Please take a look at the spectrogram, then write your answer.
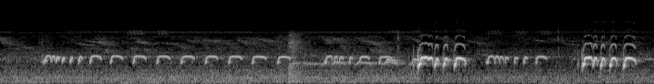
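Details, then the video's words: Several crossbred local and Bangkok zebra doves singing: a long, evenly spaced series of short coos, then louder stuttering bursts of rolling notes from nearer birds. "Perkutut lokal gacor - Pintar Mengundang Bunyi semua jenis burung kutut Lokal bangkok crossing"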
